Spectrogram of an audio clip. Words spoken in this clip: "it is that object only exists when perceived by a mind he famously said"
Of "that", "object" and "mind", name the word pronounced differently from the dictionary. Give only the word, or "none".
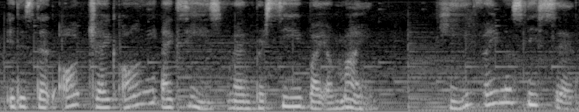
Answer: object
